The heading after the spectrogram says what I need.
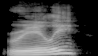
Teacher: holding really to emphasize disbelief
